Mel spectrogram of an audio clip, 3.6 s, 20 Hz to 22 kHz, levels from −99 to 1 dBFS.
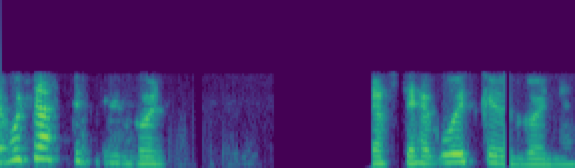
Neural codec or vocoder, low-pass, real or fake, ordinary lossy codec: none; 3.6 kHz; real; none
